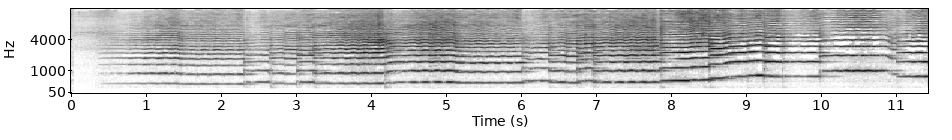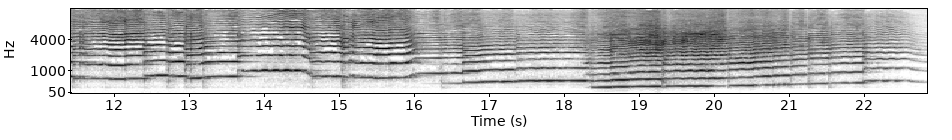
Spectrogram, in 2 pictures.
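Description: Solo violin played with the bow: a slow melody of sustained notes with vibrato, climbing gradually in pitch. Near the end it moves into double stops, two notes sounding together, at its loudest.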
